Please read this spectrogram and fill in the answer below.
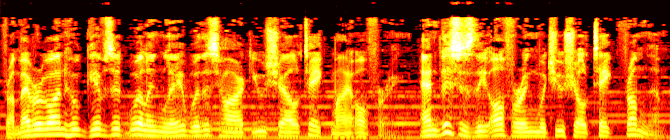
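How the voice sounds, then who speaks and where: A man narrating scripture in a measured, solemn, scripted style for a dramatized audio Bible. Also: mid-range voice, lively intonation, over music.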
